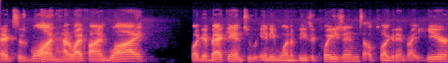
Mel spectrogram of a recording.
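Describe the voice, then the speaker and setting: Loudness swings widely as a man speaks in a fairly low pitch with ordinary pitch variation. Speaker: math teacher. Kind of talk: classroom lecture. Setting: classroom. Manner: fast.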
